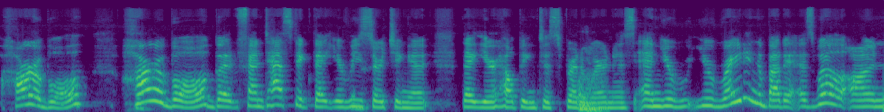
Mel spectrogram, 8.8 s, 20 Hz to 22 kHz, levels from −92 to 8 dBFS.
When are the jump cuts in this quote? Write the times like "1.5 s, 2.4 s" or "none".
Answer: none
